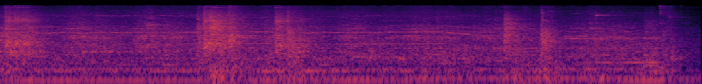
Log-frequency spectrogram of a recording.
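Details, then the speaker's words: Garage door with belt opener opening before lubrication with white lithium grease: loud rattling and scraping with sharp bangs and squeaks over the opener drone; noisy door, rail and rollers to be greased. "but I still want to make it where it sounds a lot quieter now I'm going to open it here you see how loud it sounds"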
